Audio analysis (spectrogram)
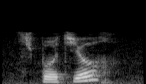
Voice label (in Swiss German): "spotjohr", alsace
